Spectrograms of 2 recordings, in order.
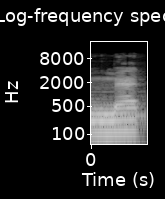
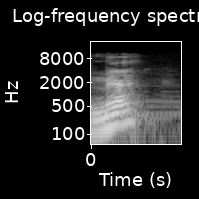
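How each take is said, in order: First: The final t is clearly pronounced. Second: The final t is dropped and silent.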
